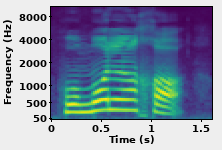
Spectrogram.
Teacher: bunyi lamnya itu dibaca jelas, langsung masuk ke huruf kha ya, tanpa harus ditahan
